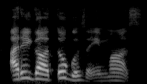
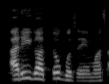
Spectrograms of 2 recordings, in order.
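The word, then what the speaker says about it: ありがとうございます: இந்த வேர்டோட மொத்த ப்ரொனன்சியேஷன் வந்து அரிகாத்தோ கொசைமாஸ். அரிகாத்தோ கொசைமாஸ்.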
